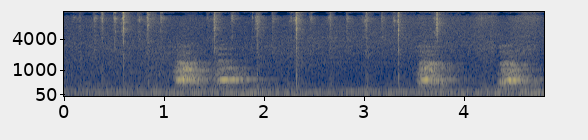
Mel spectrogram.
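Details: While being groomed, a Poodle mix lets out four short, high barks in two pairs. Rapid snipping of scissors clicks in between.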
